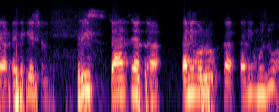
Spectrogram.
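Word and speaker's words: Kanimozhi: So, yeah, if you see the list of countries being visited by our delegation, Greece stands in Kanimuzu. How do you pronounce the DMK's leader? Kanimuji.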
